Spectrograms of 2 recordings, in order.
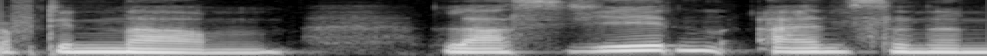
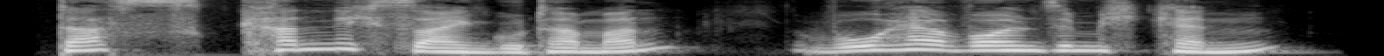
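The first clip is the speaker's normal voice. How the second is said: slightly indignant, controlled, measured, pitched up; 5 semitones higher than usual. Gathering his courage, August answers the coachman who claims to know him; a measured touch of indignation. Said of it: "mit einer wohldosierten Spur Entrüstung in der Stimme".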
